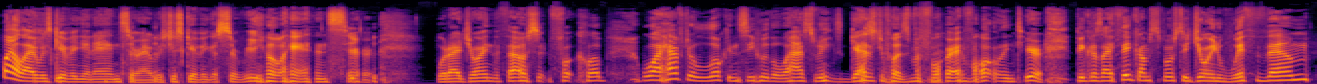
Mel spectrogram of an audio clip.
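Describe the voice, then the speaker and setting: A man's voice: a little high, normal speed, pushed and bright, no echo, studio quality. A man trading wry, joking banter on a casual comedy podcast. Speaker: podcast co-host or guest.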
